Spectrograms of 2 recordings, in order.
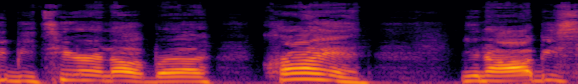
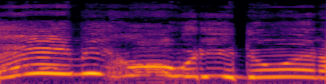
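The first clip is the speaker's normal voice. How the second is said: high, sweet voice of a grandmother; grandma's voice; 10 semitones higher than usual. Retold or imitated. Grandma calling her grandson at work, in a high doting voice.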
